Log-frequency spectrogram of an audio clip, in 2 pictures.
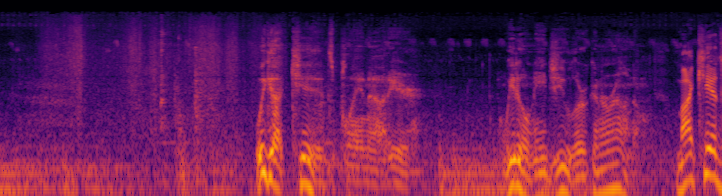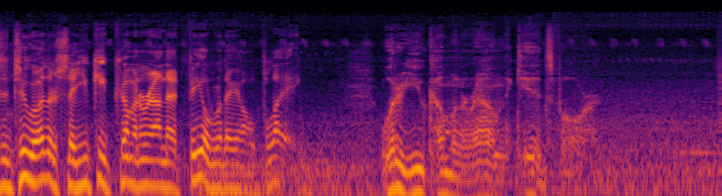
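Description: A bearded man speaks in a low, gruff voice close by.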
